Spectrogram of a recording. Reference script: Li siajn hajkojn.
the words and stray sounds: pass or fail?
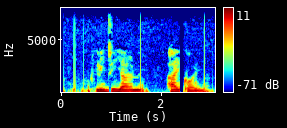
fail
